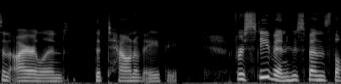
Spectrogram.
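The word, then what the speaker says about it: Athy: You have to hear Athie as a thigh. Because there is a thigh in it.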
